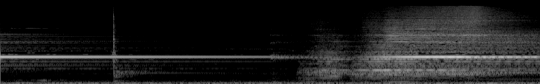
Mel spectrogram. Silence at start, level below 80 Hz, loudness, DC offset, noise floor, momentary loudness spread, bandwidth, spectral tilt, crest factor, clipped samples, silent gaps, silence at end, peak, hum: 0 s; -48 dBFS; -21 LUFS; under 0.1%; -43 dBFS; 24 LU; 16.5 kHz; -0.5 dB/octave; 14 dB; under 0.1%; none; 0 s; -10 dBFS; none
